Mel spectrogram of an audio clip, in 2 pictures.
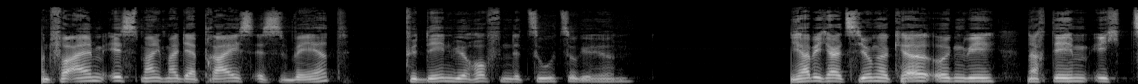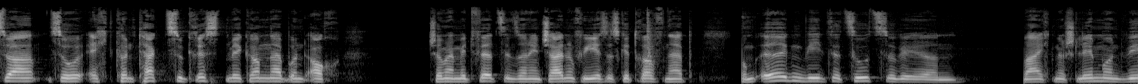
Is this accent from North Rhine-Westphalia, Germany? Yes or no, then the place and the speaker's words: no; Baden-Württemberg, Germany; now in Hesse, Germany; weil ich jetzt schon seit 12 Jahren hier in Hessen bin, für die Hessen bin ich kein Hesse und für die Schwaben kein Schwaben mehr. Also mit meinem jetzigen Sprachkauderwelsch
